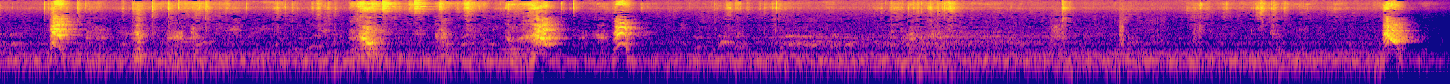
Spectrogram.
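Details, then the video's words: Golden Retriever mix puppies, six weeks old, playing around indoors; a few short yelps and barks scattered across the recording, with a steady low hum behind. "Foster puppies playing"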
